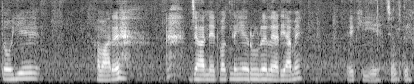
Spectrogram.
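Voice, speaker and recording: A woman's voice: on the low side, steady tone, slow pace, darkish tone, slight background noise. A young woman with a Northeast Indian accent chatting casually to viewers, explaining village life in a simple way. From Arunachal Pradesh, India. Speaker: village vlogger. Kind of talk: casual chatty vlog narration.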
